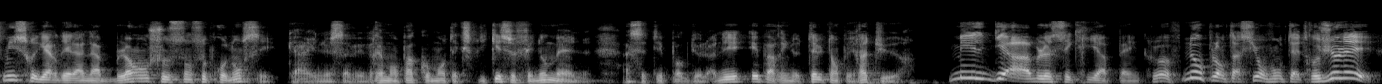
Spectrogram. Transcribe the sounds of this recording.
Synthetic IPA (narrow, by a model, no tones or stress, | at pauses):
smisʁəɡaʁd̪ɛlanap̚blɑ̃ʃsɑ̃səpχɔnɔ̃sḛka̰ʁḭlnə̰sa̰vɛ̰vʁɛmɑ̃pakɔmɑ̃t̪ɛksplikʲesəfenɔmɛ̰na̰sɛt̪epɔk̚d̪ə̰la̰neːpaʁynt̪ɛlt̪ɑ̃peʁat̪y̰ːʁ | mild̪jabləsekχijapɛnkχɔfnoplɑ̃t̪asjɔ̃vɔ̃t̪ɛt̪χəʒəle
